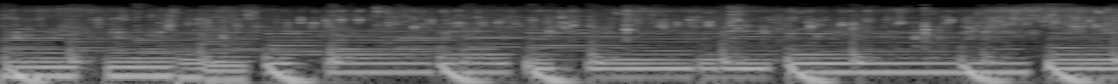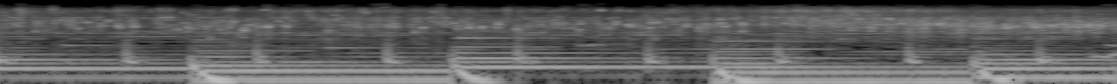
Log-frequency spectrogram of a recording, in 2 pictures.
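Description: Peeled hard-boiled eggs frying in hot oil in a pan, a steady crackling sizzle that grows louder in the second half as more eggs go in. Background music plays underneath.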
